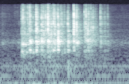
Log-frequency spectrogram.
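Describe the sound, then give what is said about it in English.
Four dice, rolled for area-of-effect arrow damage, clatter and rattle across a hard surface in a dense burst of quick clicking knocks lasting about a second, fairly loud, with no voices. “But I'm going to roll these four dice twice.”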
